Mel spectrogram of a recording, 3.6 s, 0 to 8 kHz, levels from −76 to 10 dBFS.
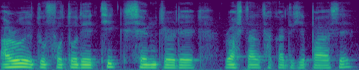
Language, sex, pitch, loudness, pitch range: Nagamese, male, 120 Hz, -17 LUFS, 110-125 Hz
